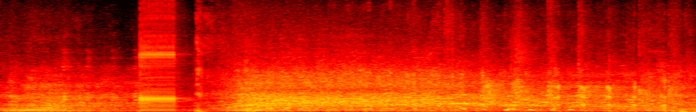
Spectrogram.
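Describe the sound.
A short, harsh game show buzzer blares for about half a second as a player buzzes in, cutting into steady talk on the subject of a bad hair day, followed by a burst of audience laughter and chatter.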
